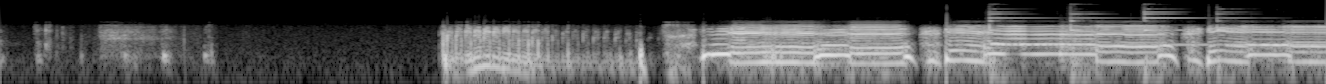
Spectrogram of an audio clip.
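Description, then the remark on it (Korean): After a brief spoken word and a pause, a person loudly imitates a person riding a motorcycle hard, a buzzing vocal engine roar that revs, climbs and shifts pitch in steps for several seconds. “…가 오토바이를 격하게 타는 소리 한번 들어볼게요.”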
